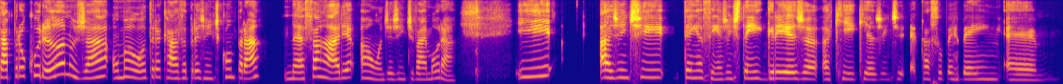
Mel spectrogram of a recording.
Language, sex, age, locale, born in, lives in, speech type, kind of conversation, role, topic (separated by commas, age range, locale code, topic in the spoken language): Portuguese, female, 45-49, pt-BR, Brazil, United States, conversation, advice, user, Como posso manter meu equilíbrio emocional diante da incerteza?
